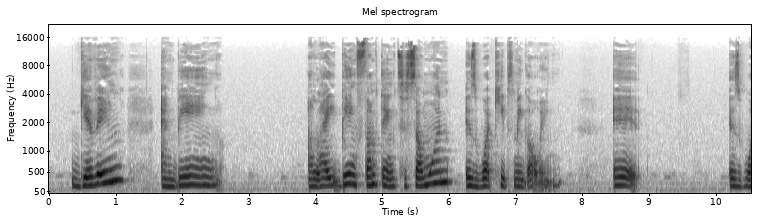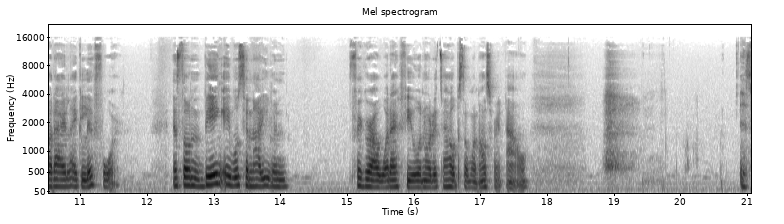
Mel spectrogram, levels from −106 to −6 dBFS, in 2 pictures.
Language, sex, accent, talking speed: English, female, American, 120 wpm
